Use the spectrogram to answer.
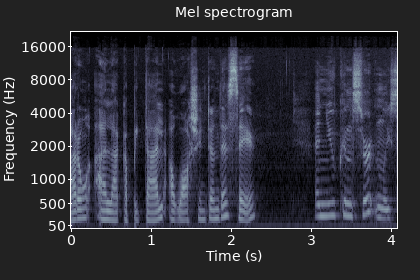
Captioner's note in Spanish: Hablando ingl\s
